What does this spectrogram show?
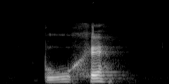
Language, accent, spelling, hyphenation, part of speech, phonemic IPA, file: German, Austria, Buche, Bu‧che, noun, /ˈbuːxə/, De-at-Buche.ogg
- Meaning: 1. a beech (Fagus); the common tree 2. beech; the wood of the tree 3. dative singular of Buch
